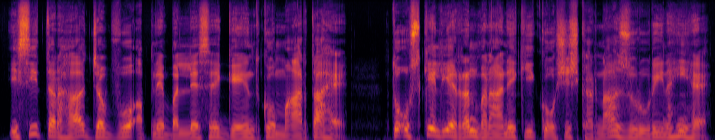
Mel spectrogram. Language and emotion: Urdu, neutral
